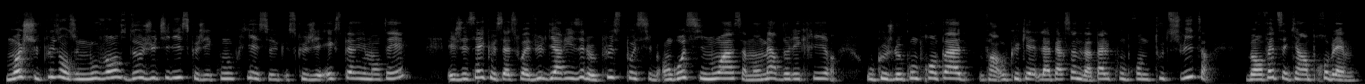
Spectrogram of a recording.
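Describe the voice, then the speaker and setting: A woman's voice: high voice, quick pace, a little mellow. A woman, a creativity coach, chatting as a podcast guest with many fillers and restarts. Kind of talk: casual podcast interview.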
